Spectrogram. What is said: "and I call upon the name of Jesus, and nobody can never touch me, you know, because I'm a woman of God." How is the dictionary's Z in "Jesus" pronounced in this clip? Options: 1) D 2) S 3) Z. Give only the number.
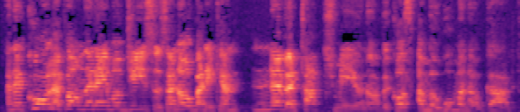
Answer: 3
